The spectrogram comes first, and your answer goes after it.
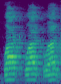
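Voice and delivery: loud mock quacking; duck cries. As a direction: cry out like a duck. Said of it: "she cried".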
